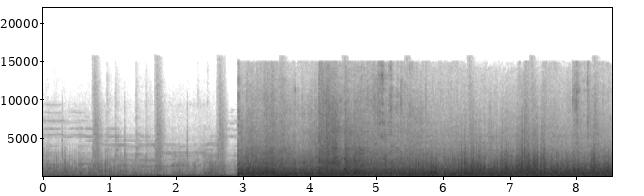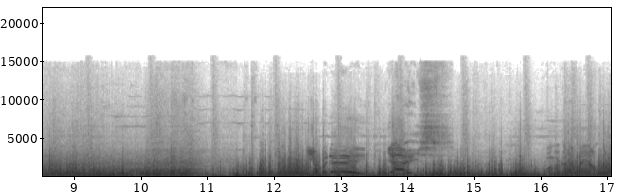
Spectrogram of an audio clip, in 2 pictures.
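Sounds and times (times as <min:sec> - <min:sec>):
background music: 0:00.0 - 0:17.0
wheels on rails: 0:02.3 - 0:13.6
air rushing past: 0:02.4 - 0:16.1.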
